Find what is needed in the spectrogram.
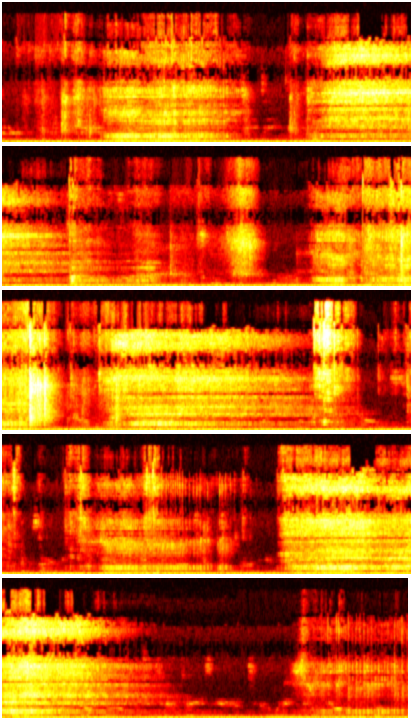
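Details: Staged comedic snoring: an actor playing a character who sleeps and snores loudly in a farcical scene; snoring over a steady hum and other sounds.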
